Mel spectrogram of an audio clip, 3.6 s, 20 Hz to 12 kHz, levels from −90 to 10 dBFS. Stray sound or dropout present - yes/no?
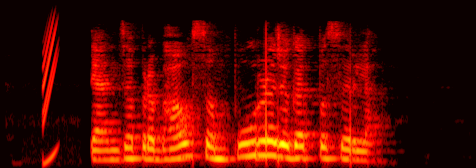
yes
